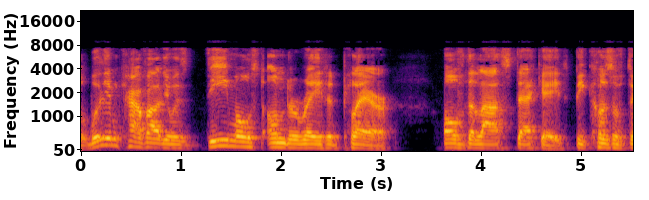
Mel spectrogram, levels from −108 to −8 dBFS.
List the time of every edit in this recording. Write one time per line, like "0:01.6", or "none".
none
